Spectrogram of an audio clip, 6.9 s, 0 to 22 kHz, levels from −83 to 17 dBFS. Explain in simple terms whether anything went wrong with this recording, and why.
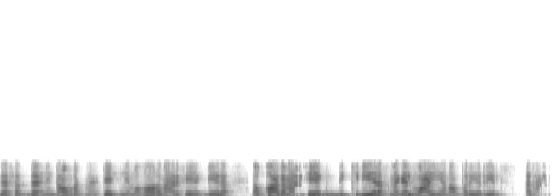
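Nothing went wrong with this speech recording. It has come through a G.726 ADPCM telephone link, which keeps only a phone line's narrow band of about 150 Hz to 3.4 kHz, so the speech sounds a little thin and carries a slight roughness from the coding, as is normal for that kind of line.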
